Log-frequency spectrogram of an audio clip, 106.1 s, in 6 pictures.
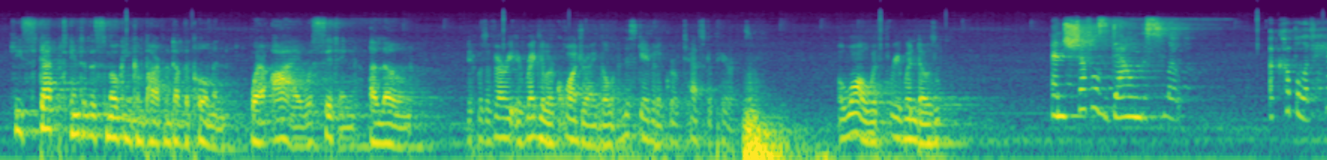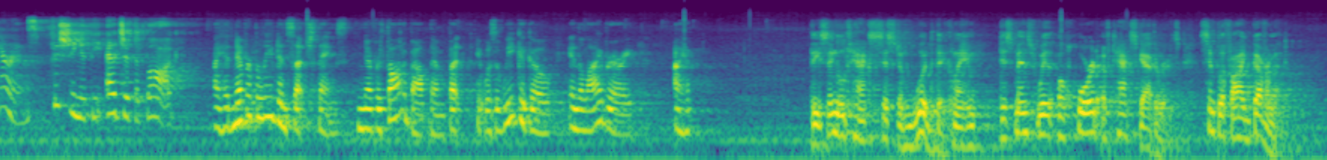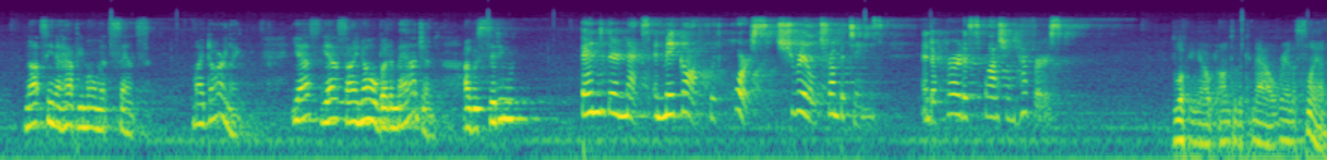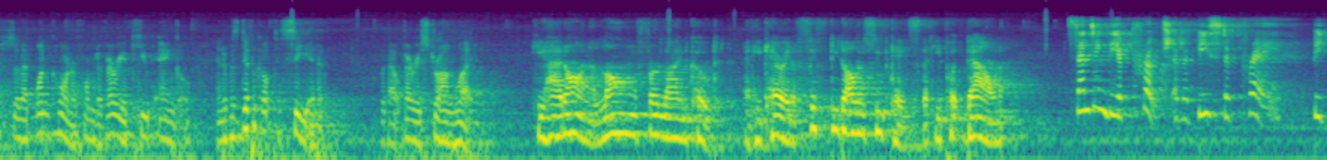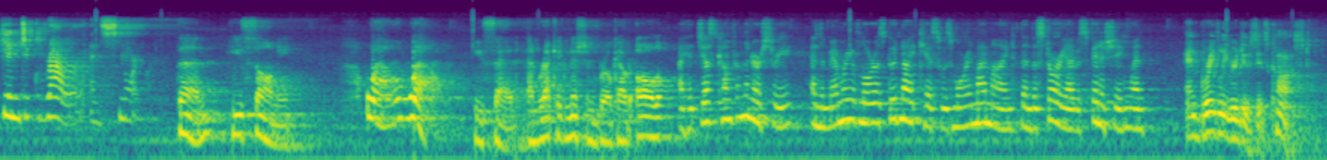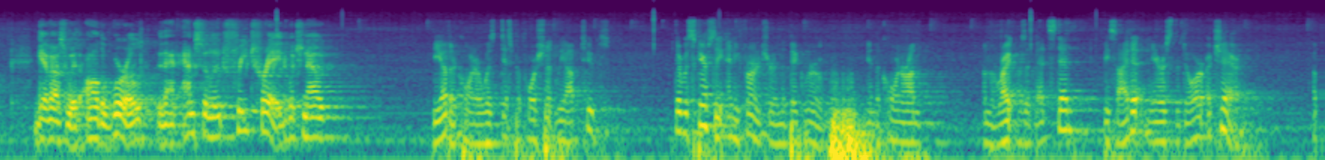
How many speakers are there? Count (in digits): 5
